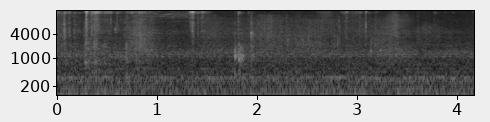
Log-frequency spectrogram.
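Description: Two deep thuds from a heavy punching bag, a loud one just over half a second in and a softer one near three seconds, over a low steady hum.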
